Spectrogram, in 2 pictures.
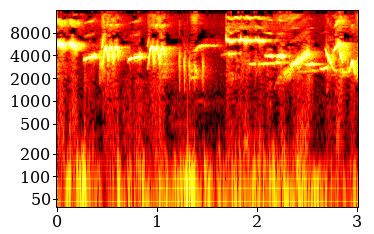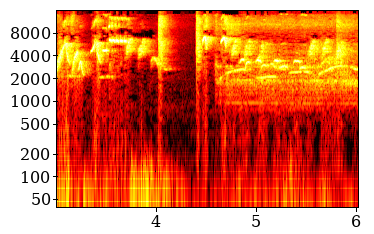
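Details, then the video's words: Songbird called sulingan delivering a busy run of high whistles and quick chirps, with a short pause near the end before a fresh burst of thin, sliding notes. "merdunya suara burung berkicau sulingan"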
